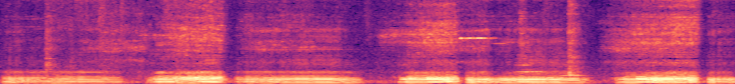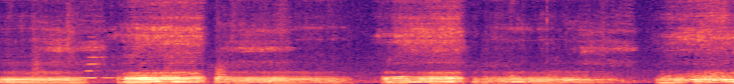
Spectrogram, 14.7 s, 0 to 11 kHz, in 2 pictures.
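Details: Katelands German Shorthaired Pointer puppies, including Blake, sleeping indoors on 27 September 2016 after a frenzied play session. Loud, tonal snores come in regular bursts about every two to three seconds, each separated by a brief silent gap.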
